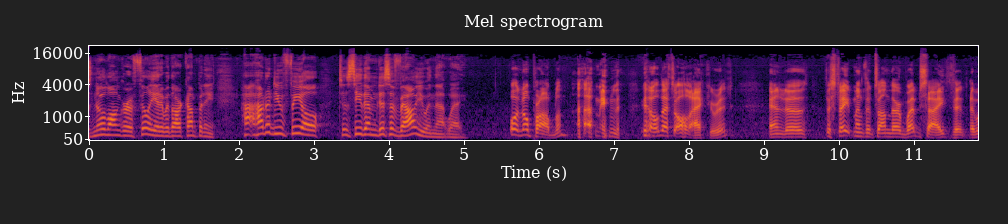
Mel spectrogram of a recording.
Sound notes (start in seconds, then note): 6.4 chuckles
